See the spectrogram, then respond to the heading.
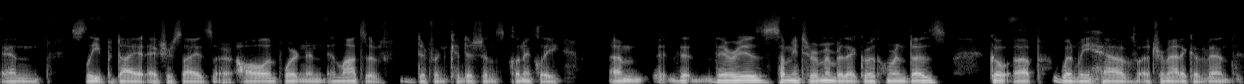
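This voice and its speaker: A man's voice: a bass voice, no echo. A man speaking as a guest doctor, thoughtful and hesitant with many fillers. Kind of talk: expert explanation in interview. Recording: dry tinny phone-like line.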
